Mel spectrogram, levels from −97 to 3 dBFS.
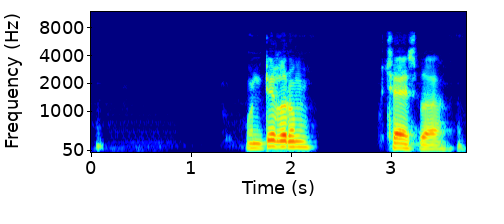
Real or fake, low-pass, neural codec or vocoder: fake; 7.2 kHz; codec, 16 kHz, 8 kbps, FunCodec, trained on LibriTTS, 25 frames a second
